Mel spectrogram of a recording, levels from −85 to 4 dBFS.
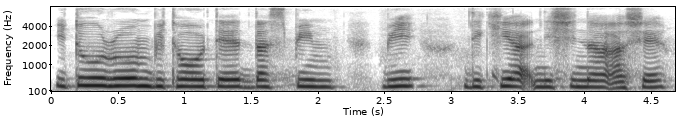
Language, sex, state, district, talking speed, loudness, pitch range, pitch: Nagamese, female, Nagaland, Dimapur, 115 wpm, -14 LUFS, 225-255 Hz, 240 Hz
